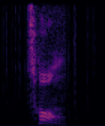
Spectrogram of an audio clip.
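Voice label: "cong" fourth tone, Chinese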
